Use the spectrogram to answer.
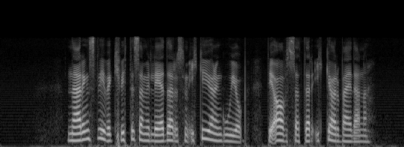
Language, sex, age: Norwegian, female, 24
